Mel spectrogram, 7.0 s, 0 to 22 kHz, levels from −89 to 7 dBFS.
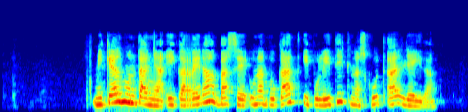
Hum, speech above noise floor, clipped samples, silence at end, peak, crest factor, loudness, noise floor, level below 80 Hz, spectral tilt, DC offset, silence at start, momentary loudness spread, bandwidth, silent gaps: none; 57 dB; under 0.1%; 0.5 s; 0 dBFS; 16 dB; -16 LUFS; -72 dBFS; -58 dBFS; -6 dB/octave; under 0.1%; 1.4 s; 12 LU; 7.6 kHz; none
